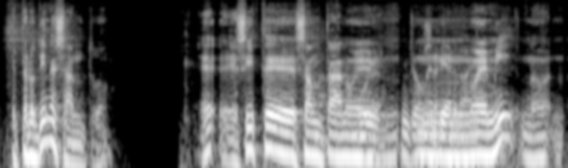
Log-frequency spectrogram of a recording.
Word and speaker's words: Noemí: ¿Es Noemí o Noemi? ¿O Naomi? Naomi, desde luego, no. Yo creo que es Noemí, creo que lleva tilde en la I.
